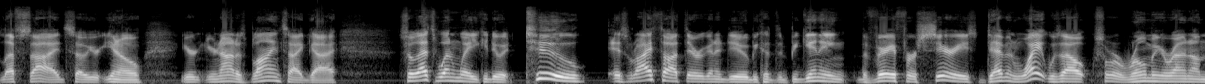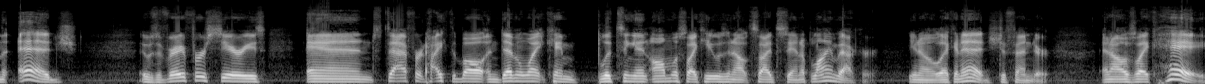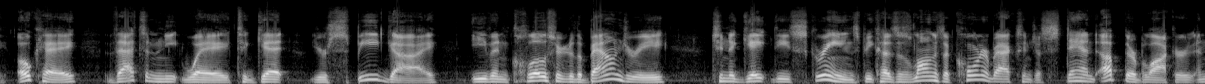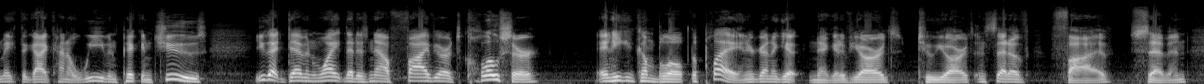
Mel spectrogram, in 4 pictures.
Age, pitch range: 30-49, 110-150 Hz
